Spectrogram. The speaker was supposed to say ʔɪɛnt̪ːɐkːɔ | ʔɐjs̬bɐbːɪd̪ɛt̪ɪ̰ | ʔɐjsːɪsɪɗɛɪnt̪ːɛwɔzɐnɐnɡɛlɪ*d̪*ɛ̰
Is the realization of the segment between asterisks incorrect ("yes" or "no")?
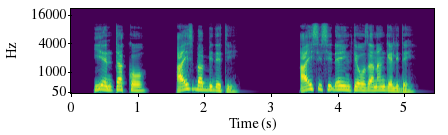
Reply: no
